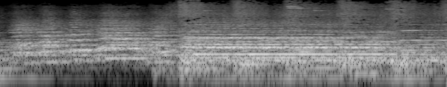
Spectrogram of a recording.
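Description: Mixed choir singing with a wind band accompanying. The bass of the band drops away briefly about half a second in and returns in full at about two seconds.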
